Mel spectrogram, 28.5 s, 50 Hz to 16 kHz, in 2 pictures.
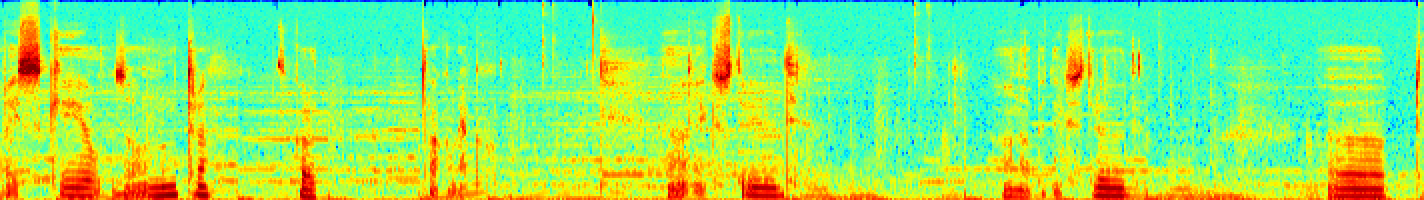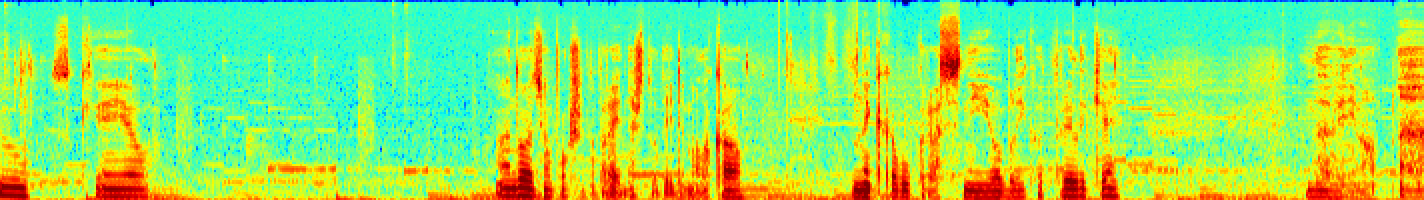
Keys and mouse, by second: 6.9 e, 9.5 e, 14.5 s, 18.7-20.7 middle drag, 26.2-28.4 middle drag.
